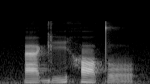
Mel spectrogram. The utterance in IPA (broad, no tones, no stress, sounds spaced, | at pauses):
æ ɡ i h ɒ t̪ o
